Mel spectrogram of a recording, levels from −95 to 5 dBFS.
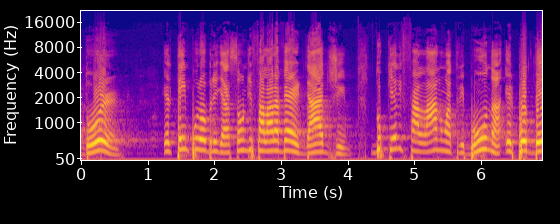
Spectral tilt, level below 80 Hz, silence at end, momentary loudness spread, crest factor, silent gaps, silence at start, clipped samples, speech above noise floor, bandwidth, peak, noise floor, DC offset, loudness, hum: -5 dB/octave; -34 dBFS; 0 s; 11 LU; 12 dB; none; 0 s; 0.7%; 35 dB; 13.5 kHz; 0 dBFS; -45 dBFS; 0.9%; -11 LUFS; none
